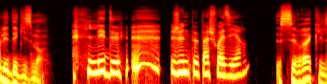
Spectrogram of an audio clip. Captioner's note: laughing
